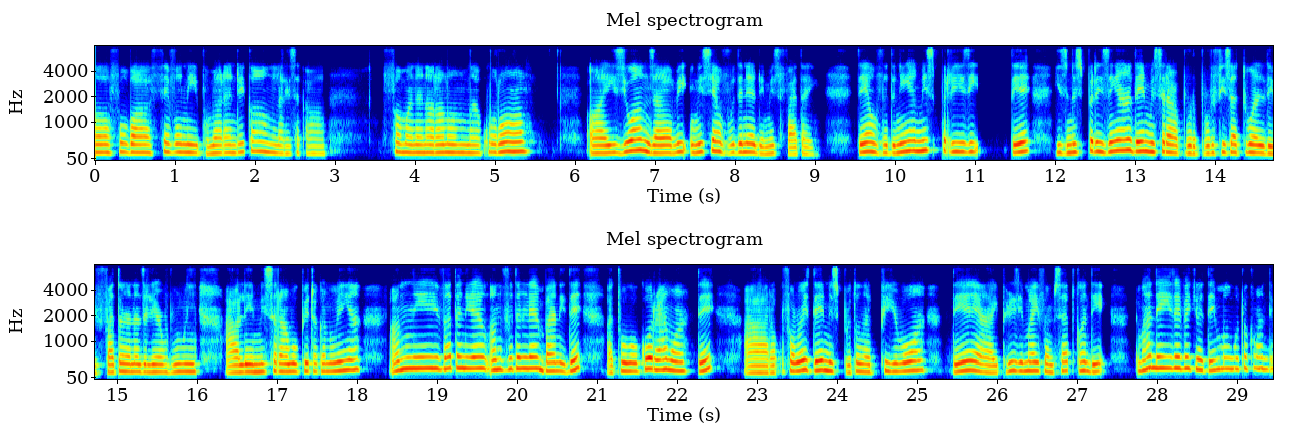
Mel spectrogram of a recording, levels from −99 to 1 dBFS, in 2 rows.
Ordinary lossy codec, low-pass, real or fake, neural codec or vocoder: none; 7.2 kHz; fake; codec, 24 kHz, 0.9 kbps, WavTokenizer, small release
